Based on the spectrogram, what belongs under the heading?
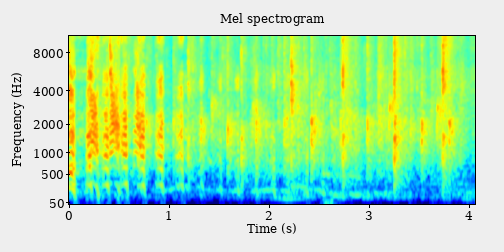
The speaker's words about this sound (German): Das ist, guck mal, sie klatschen auch alle so traurig.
